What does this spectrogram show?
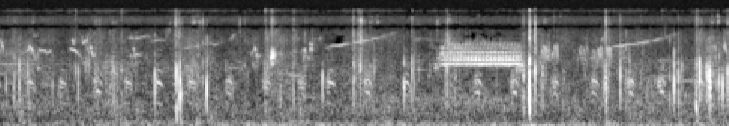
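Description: Faint bird calls with scattered light clicks, among them one longer call lasting about half a second, a little before four seconds in.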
